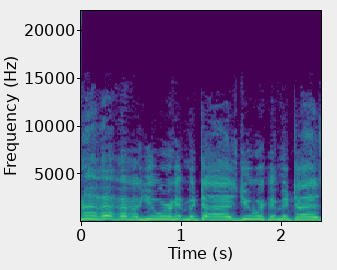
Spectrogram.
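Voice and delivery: mock very high words spoken through belly laughs. Retelling what the boss said after the hypnosis: imitating boss belly laughing while talking. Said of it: "starts belly laughing and doubling over, going".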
